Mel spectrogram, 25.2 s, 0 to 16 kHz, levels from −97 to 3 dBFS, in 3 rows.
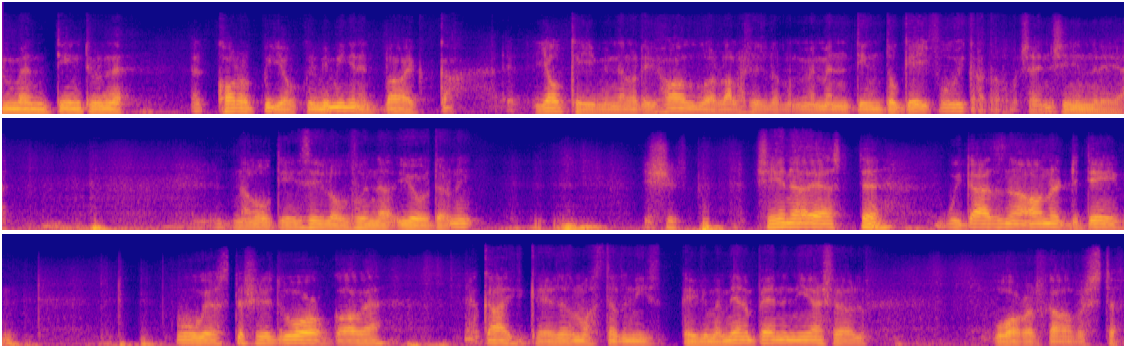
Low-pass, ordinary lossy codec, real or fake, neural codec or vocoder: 10.8 kHz; none; fake; codec, 16 kHz in and 24 kHz out, 0.4 kbps, LongCat-Audio-Codec, fine tuned four codebook decoder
